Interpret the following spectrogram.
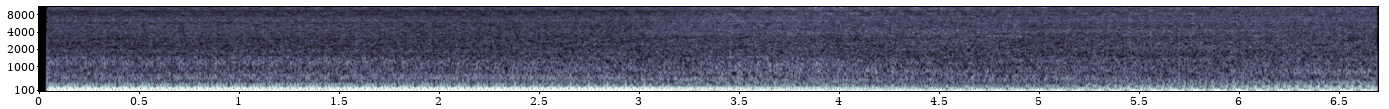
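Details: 2011 Ford F-150 5.0 V8 at idle: deep, steady knock about three to four times a second; suspected rod knock, not confirmed.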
